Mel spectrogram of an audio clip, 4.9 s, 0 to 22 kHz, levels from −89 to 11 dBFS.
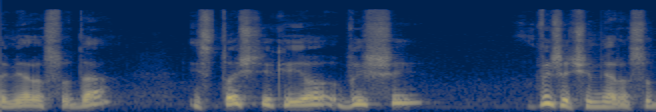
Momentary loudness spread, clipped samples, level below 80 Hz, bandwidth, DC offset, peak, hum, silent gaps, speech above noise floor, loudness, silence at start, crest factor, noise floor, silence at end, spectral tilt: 10 LU; under 0.1%; -72 dBFS; 16 kHz; under 0.1%; -10 dBFS; none; none; 37 dB; -27 LUFS; 0 s; 18 dB; -63 dBFS; 0 s; -5.5 dB/octave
